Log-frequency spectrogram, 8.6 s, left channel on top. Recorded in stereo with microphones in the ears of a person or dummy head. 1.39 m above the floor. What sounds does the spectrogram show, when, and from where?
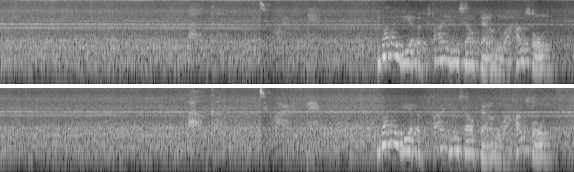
2.8 s whispering: 45° right (ahead or behind), 0.7 m
5.7 s a man speaking: 25° right (ahead or behind), 6.5 m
